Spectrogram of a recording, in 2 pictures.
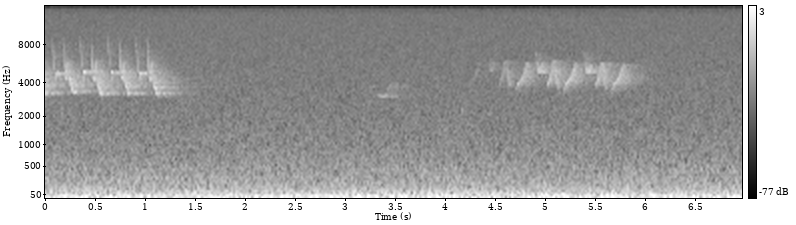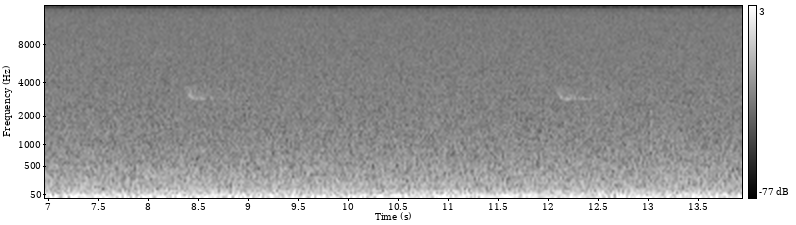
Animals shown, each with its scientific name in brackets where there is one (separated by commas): Blue-headed Vireo (Vireo solitarius), Common Yellowthroat (Geothlypis trichas), Ovenbird (Seiurus aurocapilla)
